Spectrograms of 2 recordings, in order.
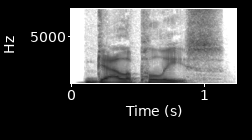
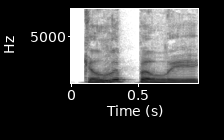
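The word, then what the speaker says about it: Gallipolis: I mean, there are people from Gala Police, which is literally right across the Ohio River. Look at you knowing how to pronounce it.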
